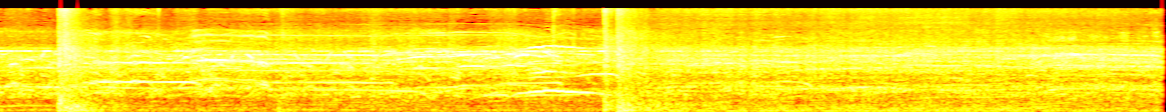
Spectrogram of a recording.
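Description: A street crowd cheering and whooping over music, with two sharp firecracker bangs, one about half a second in and one a little past the middle.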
